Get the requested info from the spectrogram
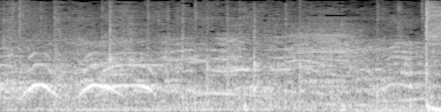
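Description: Short calls and shouts from players and spectators at a basketball game, with footsteps of players running across an outdoor concrete court.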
